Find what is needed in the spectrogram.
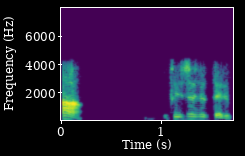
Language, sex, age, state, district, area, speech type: Malayalam, male, 60+, Kerala, Palakkad, rural, conversation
